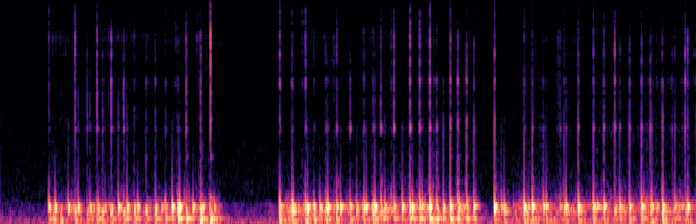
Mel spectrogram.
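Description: Long nails tap and scratch the sides of a hollow red plastic cup with an embossed pattern, held over the mic. Quick, dry clicks and scrapes come in three bursts separated by short pauses, each carrying a hollow, boxy resonance in the low-mids.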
